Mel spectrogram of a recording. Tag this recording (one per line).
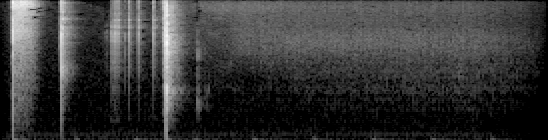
carbonated
open
coke
drink
opening
soda
fizzy
pepsi
can
cola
